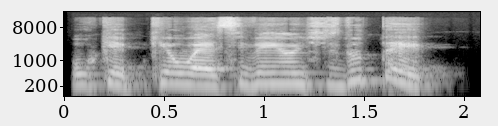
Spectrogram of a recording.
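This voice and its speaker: High-voiced teacher with a Cearense accent. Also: female voice, moderate pace, breathy edge. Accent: Cearense Brazilian Portuguese. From Ceará, Brazil. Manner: chatty, affectionate explaining to students. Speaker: Portuguese teacher. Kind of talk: online class lecture.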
